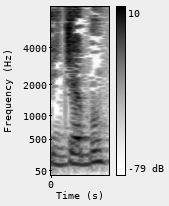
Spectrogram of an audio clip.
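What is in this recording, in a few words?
"ijebu", Nigerian Pidgin, male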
